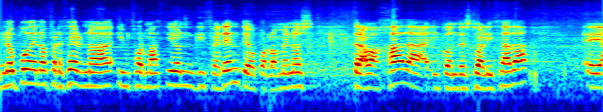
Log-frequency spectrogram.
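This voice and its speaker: Young adult speaker making a measured point outdoors. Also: medium pitch. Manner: measured, explanatory, frequent filler sounds. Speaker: audience member at a public assembly. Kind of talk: spontaneous public debate contribution. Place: outdoor street assembly. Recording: outdoor recording with faint street noise.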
